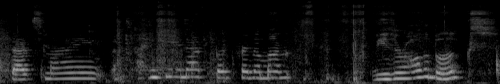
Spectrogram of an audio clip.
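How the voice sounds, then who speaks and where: A woman's voice over noticeable background noise. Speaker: book youtuber. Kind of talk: casual chat.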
